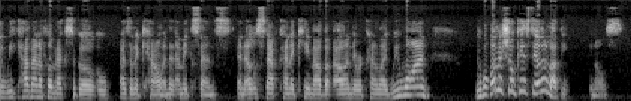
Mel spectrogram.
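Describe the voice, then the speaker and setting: Lively woman with a lowish voice. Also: no room sound. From United States, Salvadoran family. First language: Spanish. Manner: animated storyteller, lots of fillers and laughs. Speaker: guest, sports journalist and host. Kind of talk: casual interview talk.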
